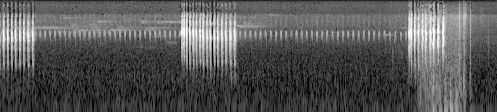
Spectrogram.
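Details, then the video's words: Belted Kingfisher, very noisy, found around marshes in southern Quebec: three loud, dry, harsh rattles, each under a second, with a faint steady high hum between them. "And on the other end of the scale is the very noisy belted kingfisher."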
